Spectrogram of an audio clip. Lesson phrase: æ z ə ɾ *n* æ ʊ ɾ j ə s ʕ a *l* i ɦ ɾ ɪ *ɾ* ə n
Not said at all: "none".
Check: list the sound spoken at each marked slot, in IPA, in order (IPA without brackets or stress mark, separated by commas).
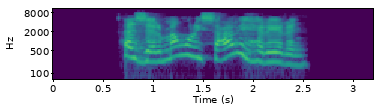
m, ɾ, ɾ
